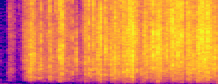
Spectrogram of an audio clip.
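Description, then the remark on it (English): Continuous crinkling and rustling of a plain paper bag as gifts are packed into it in a store, a dense crackly texture lasting a couple of seconds with no voices. “A plain paper bag will be fine.”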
